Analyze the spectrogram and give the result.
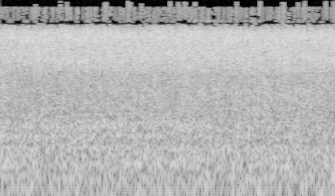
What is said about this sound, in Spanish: Esta es el sonido de la lluvia al precipitar lluvias fuertes. Por tanto, muchísima precaución en las próximas horas.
